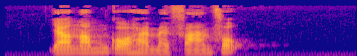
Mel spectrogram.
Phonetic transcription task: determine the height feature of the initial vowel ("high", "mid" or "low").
low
